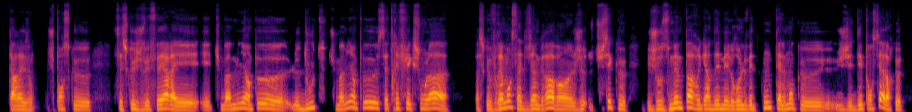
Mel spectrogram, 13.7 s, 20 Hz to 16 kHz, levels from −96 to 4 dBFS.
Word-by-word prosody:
Tu -, -, +5 dB
as -, -, +3 dB
raison. 115 Hz, -2 st, -1 dB, 0.2 s
Je -, -, -16 dB
pense 135 Hz, -1 st, -4 dB
que 125 Hz, -3 st, -3 dB, 0.3 s
c'est 125 Hz, -, -5 dB
ce -, -, 0 dB
que 145 Hz, -, -1 dB
je 120 Hz, -3 st, -5 dB
vais 125 Hz, -, -2 dB
faire 145 Hz, +4 st, +4 dB
et 115 Hz, -2 st, +2 dB
et 120 Hz, -1 st, -6 dB
tu 130 Hz, -, -10 dB
m'as 125 Hz, 0 st, +3 dB
mis 155 Hz, +5 st, -2 dB
un 145 Hz, -, +3 dB
peu, 140 Hz, +4 st, -6 dB, 0.4 s
heu, -, -, -10 dB
le 130 Hz, 0 st, -4 dB
doute. 155 Hz, +8 st, -2 dB
Tu 130 Hz, -, -13 dB
m'as 130 Hz, -, 0 dB
mis 180 Hz, -, -3 dB
un 180 Hz, -, +1 dB
peu 175 Hz, +1 st, 0 dB
cette 150 Hz, -3 st, -5 dB
réflexion-là, 155 Hz, 0 st, +2 dB
heu, 115 Hz, -, -5 dB, 0.4 s
parce 115 Hz, -1 st, -9 dB
que 140 Hz, -, -4 dB
vraiment 150 Hz, +11 st, +2 dB
ça 140 Hz, -8 st, -1 dB
devient 135 Hz, +5 st, -1 dB
grave 165 Hz, +2 st, +5 dB
hein. 125 Hz, -2 st, +2 dB
Je 115 Hz, +3 st, -5 dB, 0.2 s
tu -, -, -7 dB
sais 190 Hz, -2 st, 0 dB
que 140 Hz, -7 st, -4 dB, 0.3 s
j'ose 125 Hz, +1 st, -4 dB
même 175 Hz, +3 st, +4 dB
pas 185 Hz, +3 st, +7 dB
regarder, 140 Hz, -1 st, +1 dB
mes 135 Hz, -1 st, +1 dB
le 130 Hz, -, 0 dB
relevés 135 Hz, 0 st, 0 dB
de -, -, -15 dB
compte, 180 Hz, 0 st, 0 dB
tellement 145 Hz, +1 st, +2 dB
que 120 Hz, -3 st, -3 dB
j'ai 120 Hz, -1 st, -5 dB
dépensé 140 Hz, +4 st, 0 dB
alors 130 Hz, -1 st, +5 dB
que, 125 Hz, -3 st, -2 dB
135 Hz, 245 wpm, -23 LUFS, 120-150 Hz, 0.4 s, pas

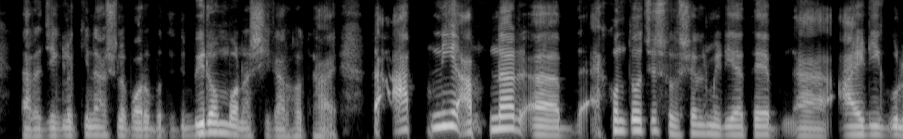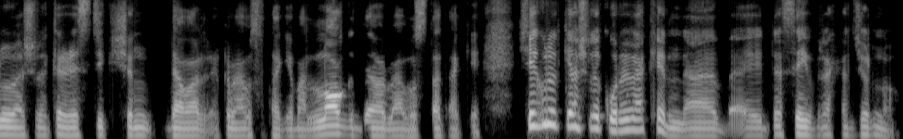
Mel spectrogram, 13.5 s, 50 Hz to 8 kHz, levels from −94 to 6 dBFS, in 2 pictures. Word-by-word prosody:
তারা 100 Hz, -1 st, -4 dB
যেগুলো 110 Hz, +1 st, -4 dB
কিনা 120 Hz, -1 st, -2 dB
আসলে 115 Hz, 0 st, -4 dB
পরবর্তীতে 105 Hz, -1 st, -4 dB
বিড়ম্বনা 145 Hz, -7 st, +5 dB
স্বীকার 100 Hz, -2 st, -7 dB
হতে 100 Hz, -, -9 dB
হয়। -, -, -6 dB, 0.3 s
তো -, -, +2 dB, 0.2 s
আপনি 230 Hz, +3 st, +2 dB, 0.2 s
আপনার 210 Hz, +2 st, +5 dB
অ্যাব 115 Hz, -3 st, +4 dB, 0.3 s
এখন 180 Hz, -, +2 dB
তো -, -, -2 dB
হচ্ছে 175 Hz, 0 st, -1 dB
সোশ্যাল 135 Hz, +2 st, -2 dB
মিডিয়াতে 125 Hz, 0 st, -1 dB, 0.3 s
অ্যা 110 Hz, -, -1 dB, 0.3 s
আইডিগুলো্র 120 Hz, -1 st, +1 dB
আসলে 115 Hz, 0 st, -7 dB
একটা 120 Hz, +3 st, -2 dB
restriction 115 Hz, 0 st, -2 dB, 0.3 s
দেওয়ার 105 Hz, -2 st, +1 dB
একটা 110 Hz, -, -7 dB
ব্যবস্থা 105 Hz, 0 st, -3 dB
থাকে 100 Hz, -1 st, -7 dB
বা, 100 Hz, -, -5 dB
lock 130 Hz, -1 st, +9 dB
দেওয়ার 105 Hz, -2 st, -1 dB
ব্যবস্থা 100 Hz, -, -3 dB
থাকে। -, -, -12 dB, 0.4 s
সেগুলো 260 Hz, +3 st, +6 dB
কি 245 Hz, -, +2 dB
আসলে 215 Hz, -1 st, 0 dB
করে 175 Hz, +1 st, +3 dB
রাখেন 185 Hz, -, -2 dB
অ্যা 105 Hz, -, -3 dB, 0.2 s
ব্যা -, -, -7 dB, 0.2 s
এটা 125 Hz, +4 st, -7 dB
সেফ 120 Hz, -3 st, +2 dB
রাখার 115 Hz, -1 st, -11 dB
জন্য? 115 Hz, -3 st, -5 dB
115 Hz, 190 wpm, -27 LUFS, 105-135 Hz, 0.4 s, lock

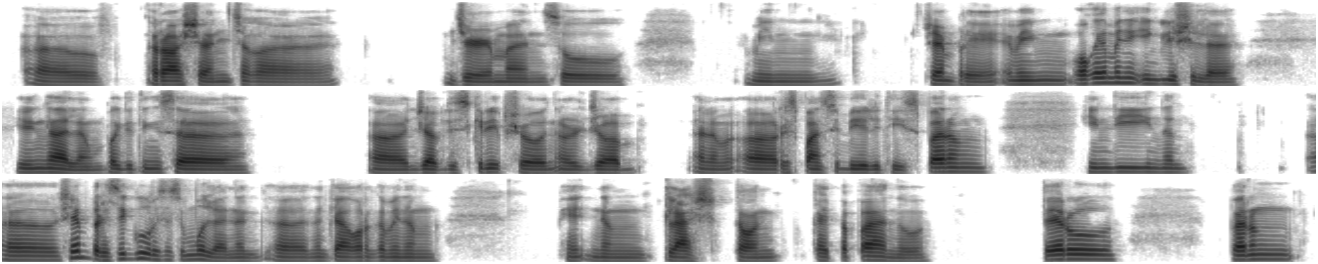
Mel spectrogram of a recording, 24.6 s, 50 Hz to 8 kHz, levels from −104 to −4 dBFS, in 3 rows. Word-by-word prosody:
ah 110 Hz, -3 st, -2 dB, 0.4 s
Russian 115 Hz, -3 st, +6 dB
'tsaka 110 Hz, -2 st, -3 dB, 0.7 s
German 110 Hz, -3 st, +1 dB
so, 110 Hz, -2 st, -3 dB, 0.8 s
I -, -, -20 dB
mean 115 Hz, -1 st, -6 dB, 0.9 s
siyempre, 115 Hz, -5 st, +1 dB
I 130 Hz, -, -6 dB
mean 135 Hz, 0 st, -2 dB
okey 175 Hz, +4 st, +4 dB
naman 180 Hz, 0 st, -1 dB
yung 150 Hz, -3 st, -2 dB
English 140 Hz, -1 st, -1 dB
nila 105 Hz, -2 st, -2 dB, 0.5 s
yun 135 Hz, 0 st, -2 dB
nga 130 Hz, -, +9 dB
lang 110 Hz, 0 st, -3 dB
pagdating 125 Hz, +1 st, -4 dB
sa, 115 Hz, -3 st, +4 dB, 0.8 s
ah, 115 Hz, -2 st, +3 dB
job 120 Hz, -1 st, +4 dB
description 120 Hz, -1 st, 0 dB
or 115 Hz, -1 st, -1 dB
job 110 Hz, 0 st, +1 dB, 0.4 s
ano, 120 Hz, -2 st, -2 dB
ah, 120 Hz, -1 st, +3 dB
responsibilities 120 Hz, -1 st, -1 dB
parang 145 Hz, -1 st, +3 dB, 0.6 s
hindi 145 Hz, 0 st, -2 dB
nag 135 Hz, -1 st, -7 dB, 0.8 s
ah, 140 Hz, -2 st, 0 dB
siyempre 215 Hz, -7 st, +2 dB
siguro 180 Hz, -1 st, -1 dB
sa 145 Hz, -, -7 dB
simula 150 Hz, -6 st, -1 dB
nag, 115 Hz, 0 st, -7 dB
ah, 120 Hz, -1 st, 0 dB
nagkakaroon 120 Hz, 0 st, +1 dB
kami 120 Hz, -1 st, -2 dB
ng 115 Hz, -1 st, -4 dB, 0.8 s
e 125 Hz, -, -6 dB
ng 115 Hz, -2 st, -6 dB
clash 115 Hz, -5 st, +3 dB
on 115 Hz, -1 st, +2 dB, 0.2 s
kahit 125 Hz, -1 st, -3 dB
papaano 115 Hz, -5 st, +2 dB, 0.7 s
pero 165 Hz, 0 st, +4 dB, 0.7 s
parang 165 Hz, +1 st, +3 dB
120 Hz, 120 wpm, -25 LUFS, 115-140 Hz, 0.9 s, nga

